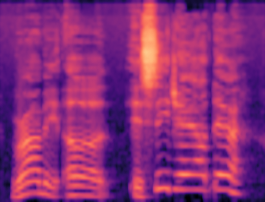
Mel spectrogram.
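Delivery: high, drawn-out shouting. Calling to rami down a hallway in character: shouting down a hallway. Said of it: "shouting down the hall".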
